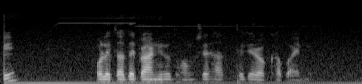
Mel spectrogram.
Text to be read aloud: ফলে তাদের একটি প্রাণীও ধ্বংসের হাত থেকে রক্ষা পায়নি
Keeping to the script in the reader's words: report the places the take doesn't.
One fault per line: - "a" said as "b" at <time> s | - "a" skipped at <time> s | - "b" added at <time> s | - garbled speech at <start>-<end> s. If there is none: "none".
- "একটি" skipped at 1.4 s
